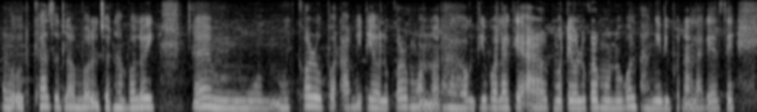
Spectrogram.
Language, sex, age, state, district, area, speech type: Assamese, female, 45-60, Assam, Dibrugarh, rural, spontaneous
